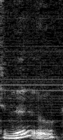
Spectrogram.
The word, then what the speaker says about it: Liu: Vietnam a woman named Liu pronounced GU was arrested for attending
